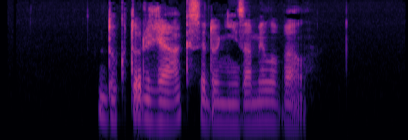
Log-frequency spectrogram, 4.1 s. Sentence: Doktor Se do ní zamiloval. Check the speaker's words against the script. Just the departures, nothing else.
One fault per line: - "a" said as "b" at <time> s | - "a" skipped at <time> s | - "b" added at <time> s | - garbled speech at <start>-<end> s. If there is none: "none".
- "Žák" added at 1.5 s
